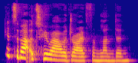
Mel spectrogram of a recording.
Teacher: the final sentence would usually have a falling intonation a falling pitch at the end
